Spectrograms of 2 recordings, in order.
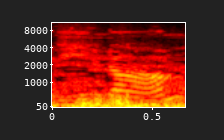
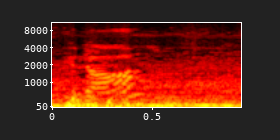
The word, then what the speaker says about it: Schiedam: We would say Schiedam, how it's spelled, but it's Schiedam.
